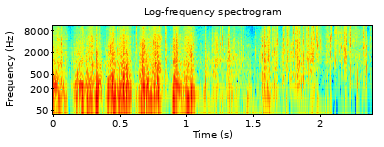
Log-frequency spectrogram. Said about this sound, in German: 3, 2, 1. Tüte ist auf. Hör mal.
